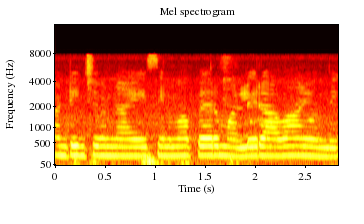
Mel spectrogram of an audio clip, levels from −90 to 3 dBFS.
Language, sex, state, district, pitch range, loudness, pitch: Telugu, female, Andhra Pradesh, Visakhapatnam, 200-210 Hz, -13 LUFS, 205 Hz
